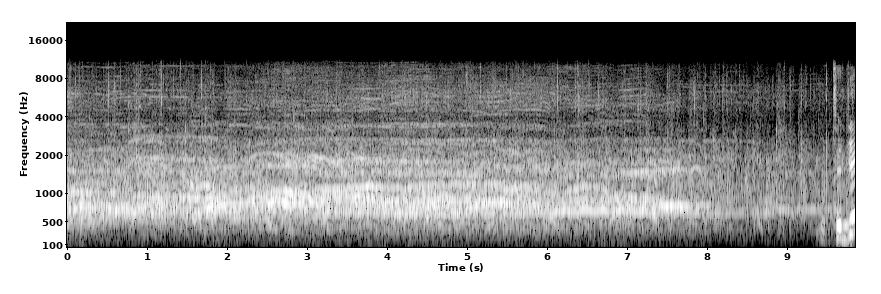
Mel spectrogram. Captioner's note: applause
